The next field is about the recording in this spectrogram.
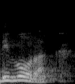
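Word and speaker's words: Dvorak: check it but there is another one called devorak d b o r a k right so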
